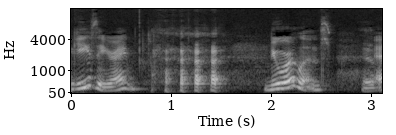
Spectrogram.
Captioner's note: laughs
